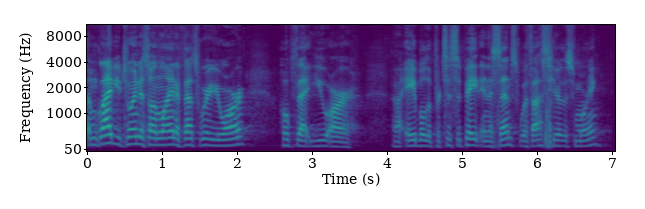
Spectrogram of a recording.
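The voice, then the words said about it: Quiet, soft, recovering voice. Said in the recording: “My voice is slow to return after a little bit of a hard week ... a little quieter sermon. Just a little softer and gentler”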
